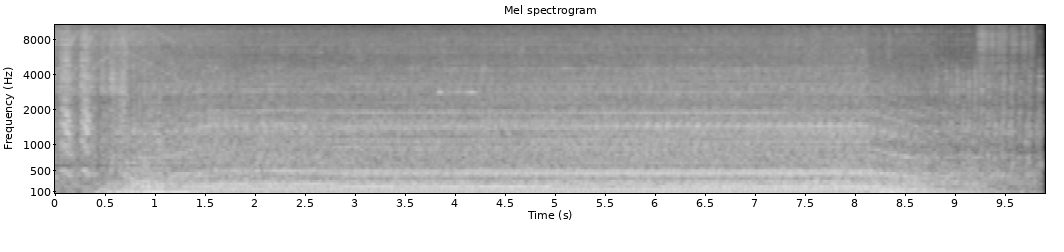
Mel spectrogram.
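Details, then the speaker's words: 2017 John Deere 5045e tractor diesel just after replacing weak starter with remanufactured unit: brief brisk crank, fires at once and settles into steady, even idle; starter and engine healthy. "And then just listen to this puppy just start right up."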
